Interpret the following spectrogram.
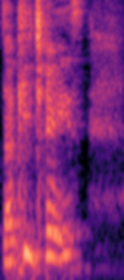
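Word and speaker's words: Dooky Chase: name well the name of the restaurant is ducky chase it's it's spelled dookie chase but it's pronounced ducky chase um the chef's name is uh mrs chase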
